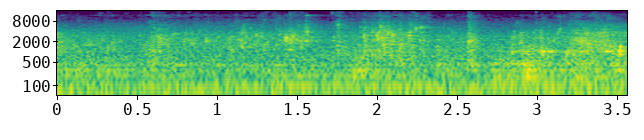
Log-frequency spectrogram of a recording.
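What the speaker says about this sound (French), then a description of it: "Le rinçage va me permettre d'enlever l'eau savonneuse des tissus" Tap water runs into a sink as hand-washed laundry is rinsed, a steady close splashing and trickling with small surges as the fabric is moved through the stream.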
